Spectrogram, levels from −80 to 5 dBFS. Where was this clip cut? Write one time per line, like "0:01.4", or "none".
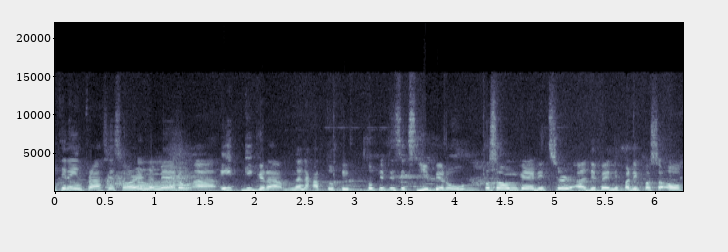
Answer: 0:04.2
